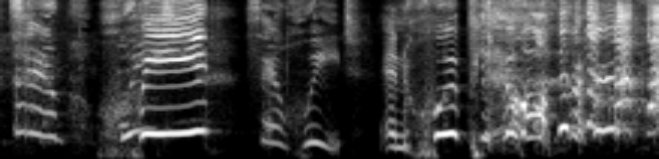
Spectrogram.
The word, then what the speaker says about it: Wheat: You know we were both going to pronounce that H. Sam Wheat, Sam Wheat, And Whoopi Goldberg as Oda Mae Brown, a.k.a.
